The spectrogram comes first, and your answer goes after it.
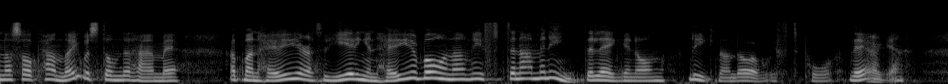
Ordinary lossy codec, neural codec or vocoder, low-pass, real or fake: none; codec, 16 kHz in and 24 kHz out, 0.9 kbps, LongCat-Audio-Codec, four codebook decoder; 7.2 kHz; fake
